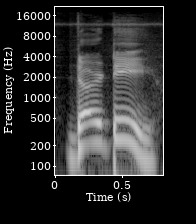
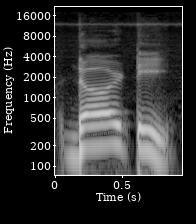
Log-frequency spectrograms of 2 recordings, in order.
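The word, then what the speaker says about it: dirty: शर्ट, chirp, डर्टी, firm, और इन सब में आई का जो उच्चारण है वो देख रहे हो आप, ना तो ई है ना आई है, ये आवाज है अ की।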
